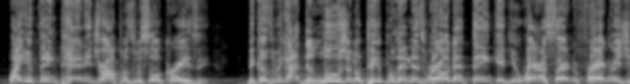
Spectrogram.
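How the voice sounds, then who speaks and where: Man, high-pitched, livestream host, animated ranting, soft music behind. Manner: hyped, loud and then dropping low to calm down. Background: faint background music.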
